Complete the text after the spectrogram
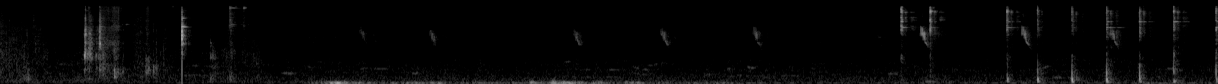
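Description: Metal tent pegs and poles clink and knock close by.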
